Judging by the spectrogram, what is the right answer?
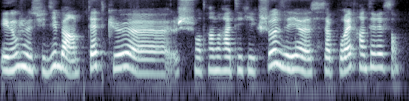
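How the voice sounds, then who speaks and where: A woman's voice: a little high, brisk, a little mellow, dull audio. A young woman podcast guest, telling her own story in a casual, conversational way. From of Portuguese family background. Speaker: podcast guest, freelance web writer.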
